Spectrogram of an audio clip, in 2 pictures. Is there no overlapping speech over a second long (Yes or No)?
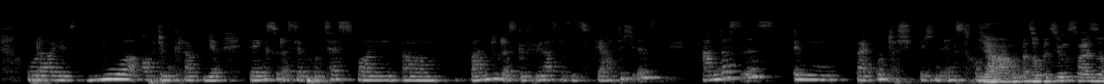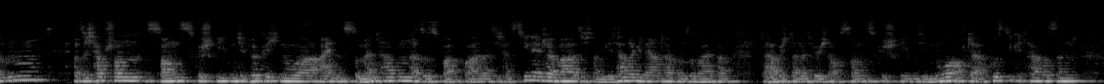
Yes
